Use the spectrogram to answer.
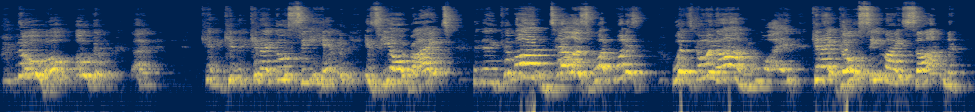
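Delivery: rising from high cry to full panicked shouting; mother pleading with the messenger, building to a shout; frantic shout. Acted. Mother demands news of son.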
